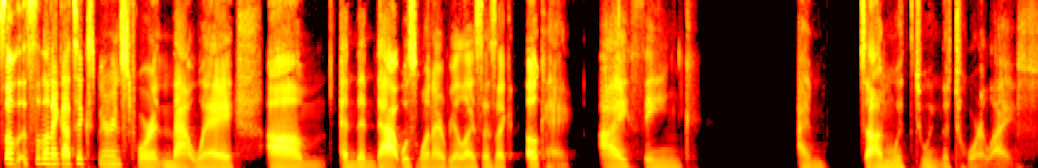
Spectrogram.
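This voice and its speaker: A woman with an American accent speaks at a very deep, low pitch and a moderate pace with ordinary pitch variation, captured in a very clean recording with a silent background and a dry, close sound with no echo. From Queens, New York and Atlanta. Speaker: professional dancer and actress. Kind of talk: casual interview chat.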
